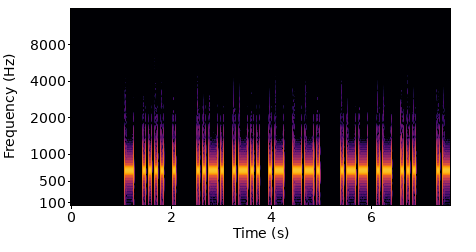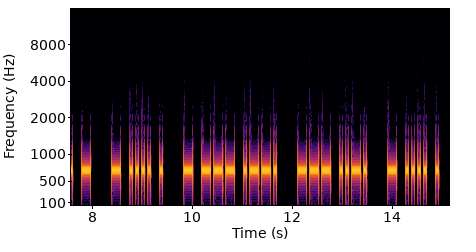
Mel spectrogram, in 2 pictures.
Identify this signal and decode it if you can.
Morse code, heard as a keyed tone, about 20 wpm, 700 Hz. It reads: THE FLAG WAS AT THE TOP OF THE
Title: Sentences with 5-Word Phrases - 20wpm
